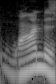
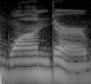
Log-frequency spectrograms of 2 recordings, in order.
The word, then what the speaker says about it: Wander: Lead animator Masanobu Tanaka, who's in charge of Wanda's animation. It's interesting that they call him Wanda. A lot of confusion there. His name is Wander. Wanda is how Wander would be rendered in Japanese, being pronounced.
